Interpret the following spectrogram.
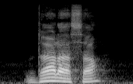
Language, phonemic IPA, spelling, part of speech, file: Arabic, /da.ra.sa/, درس, verb, Ar-درس.ogg
- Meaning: 1. to erase, to efface, to obliterate, to wipe out, to make hard to see 2. to thresh, to flail 3. to study, to learn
